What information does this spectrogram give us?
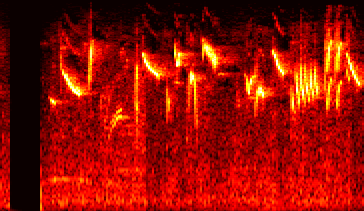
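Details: Masteran recording of a canary singing: after a brief silent gap, bright high whistles, downward-sweeping slurs and quick rattling trills tumble out continuously, ending in a burst of rapid repeated notes.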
